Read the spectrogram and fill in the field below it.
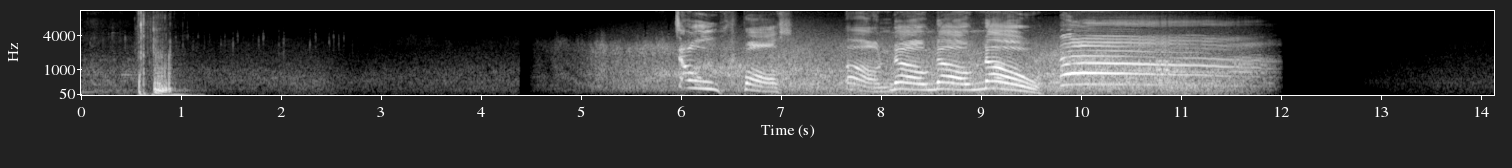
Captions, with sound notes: [Fart] D'oh balls! Oh no no no! [Screaming]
